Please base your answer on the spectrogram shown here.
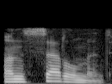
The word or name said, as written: unsettlement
